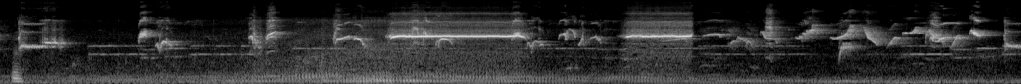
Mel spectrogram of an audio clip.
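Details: Oriental magpie-robin, known locally as kacer, sings a varied run of whistled notes and chirps, with two long steady high whistles near the middle and many short sliding phrases around them.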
